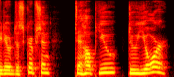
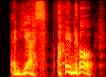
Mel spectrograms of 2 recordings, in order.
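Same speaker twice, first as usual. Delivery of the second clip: usual speaking voice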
